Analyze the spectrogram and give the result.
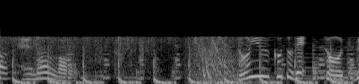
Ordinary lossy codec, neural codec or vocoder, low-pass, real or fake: none; none; 3.6 kHz; real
